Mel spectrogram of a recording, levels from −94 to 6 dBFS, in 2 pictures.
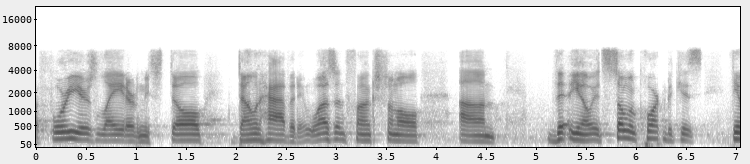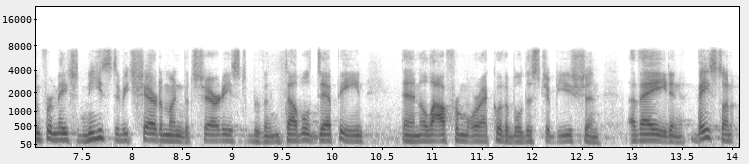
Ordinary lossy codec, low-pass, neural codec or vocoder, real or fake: Opus, 24 kbps; 7.2 kHz; codec, 16 kHz, 1 kbps, X-Codec, HuBERT features, trained on balanced general audio; fake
